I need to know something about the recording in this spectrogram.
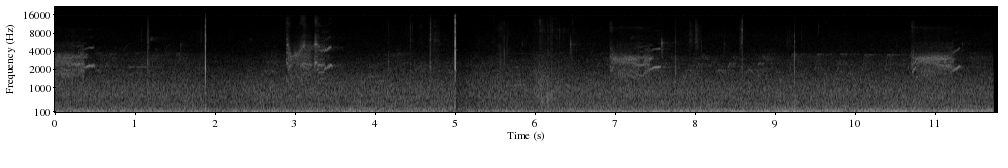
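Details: Grey squirrel alarm call made while eating, 15 February 2023: spaced raspy chattering bursts every two to four seconds, with a few sharp clicks and a low steady hum behind.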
